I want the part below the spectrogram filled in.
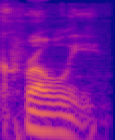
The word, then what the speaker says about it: Crowley: He rhymed his own name with Holy, which implies Crowley. That his last name is pronounced Crowley.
